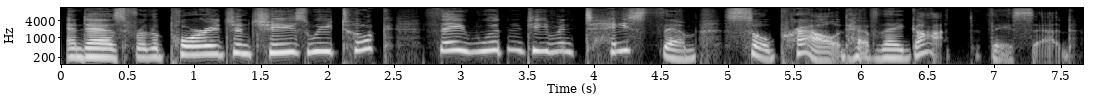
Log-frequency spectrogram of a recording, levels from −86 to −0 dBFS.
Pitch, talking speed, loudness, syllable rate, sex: 255 Hz, 165 wpm, -18 LUFS, 3.9 syllables/s, female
